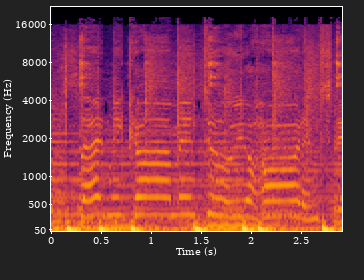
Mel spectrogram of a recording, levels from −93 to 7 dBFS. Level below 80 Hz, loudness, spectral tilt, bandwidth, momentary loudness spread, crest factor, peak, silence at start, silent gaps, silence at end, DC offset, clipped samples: -12 dBFS; -13 LUFS; -4.5 dB/octave; 16.5 kHz; 4 LU; 10 dB; 0 dBFS; 0 s; none; 0 s; under 0.1%; under 0.1%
